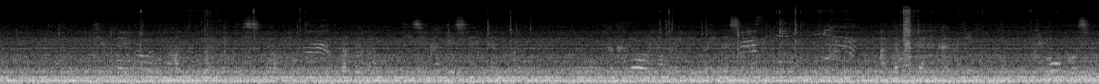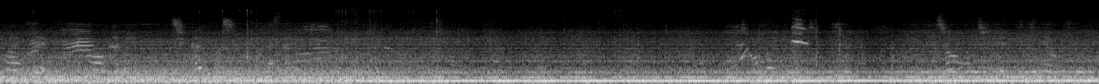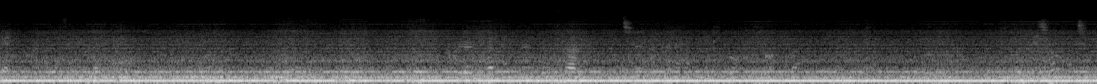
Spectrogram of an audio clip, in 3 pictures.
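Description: Jet airliner's engines heard from inside the cabin while on the ground before takeoff: a steady, loud hum with several fixed low tones. About halfway through the lowest tone grows stronger and the sound gets slightly louder as the engines are brought up for taxi.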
